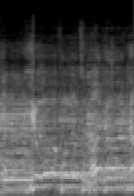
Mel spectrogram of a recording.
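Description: Live music: a man singing a Hungarian song into a microphone over instrumental accompaniment.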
